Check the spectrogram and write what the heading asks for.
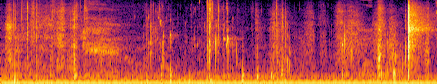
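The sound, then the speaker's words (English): Someone drinks water: quiet sips and swallowing with small wet mouth clicks over a steady low hum, then one sharp click near the end. Nobody speaks. “hold on, water break.”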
